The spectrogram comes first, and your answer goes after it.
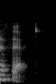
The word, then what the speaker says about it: effect: So a lot of people are going to say it's the vowel, but often in conversation, the first vowel in those two words gets reduced to a schwa, to that lazy sound.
